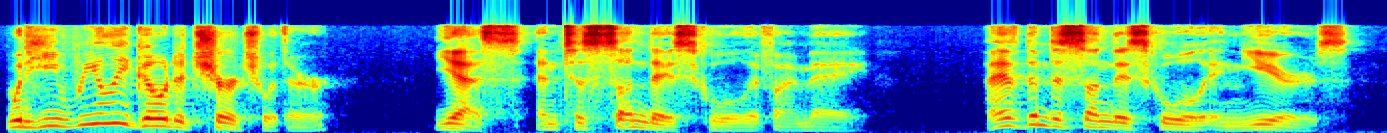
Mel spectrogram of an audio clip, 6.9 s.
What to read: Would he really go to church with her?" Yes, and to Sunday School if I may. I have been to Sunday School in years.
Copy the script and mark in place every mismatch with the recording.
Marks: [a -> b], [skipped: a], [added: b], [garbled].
Would he really go to church with her?" Yes, and to Sunday School if I may. I have been to Sunday School in years.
